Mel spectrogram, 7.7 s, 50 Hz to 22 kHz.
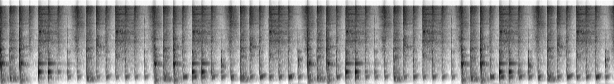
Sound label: Percussion - 125Bpm, Techno; Percussion Loops; Get Loose; Ghosthack Advent Calendar - Day 6 - Techno Kit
